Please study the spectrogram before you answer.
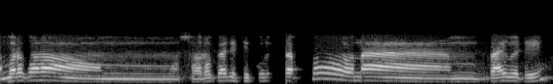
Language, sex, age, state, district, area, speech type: Odia, male, 45-60, Odisha, Jagatsinghpur, urban, conversation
